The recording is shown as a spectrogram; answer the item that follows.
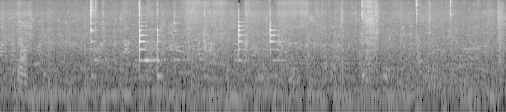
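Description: Eating utensils clinking against large glass bowls of pho, about five sharp clinks between two and five and a half seconds in, the loudest about three seconds in with a brief glassy ring.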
